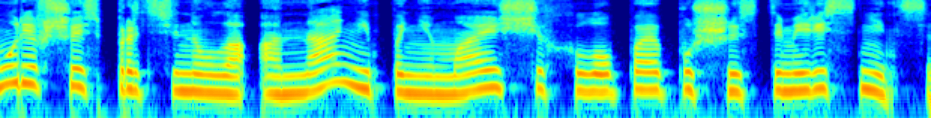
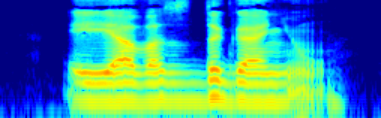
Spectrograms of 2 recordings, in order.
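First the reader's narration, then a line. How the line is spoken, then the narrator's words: Demonic growl. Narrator (Russian): Рыкнул демон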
